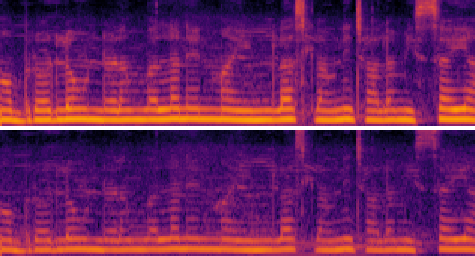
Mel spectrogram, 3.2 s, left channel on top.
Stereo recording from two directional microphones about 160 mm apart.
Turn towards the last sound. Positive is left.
turn(degrees=35)  # may be behind; listen again after turning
